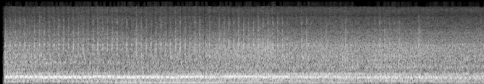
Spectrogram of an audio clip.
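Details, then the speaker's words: Pedestal fan running: steady motor hum with a rough, fluttering drone pulsing about three times a second; worn motor bearing, fixed by replacing the fan bearing. "दोस्तों जैसा कि आपको इस पर depend से आवाज सुनाई दे रही है दोस्तों जैसा कि स्पेशल फोन में आवाज हो रही है"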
